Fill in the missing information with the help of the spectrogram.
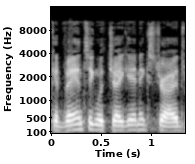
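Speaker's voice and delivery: ordinary delivery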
